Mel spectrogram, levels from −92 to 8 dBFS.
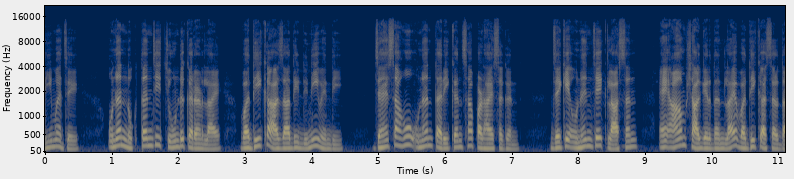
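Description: From start to finish the speech has a swirly, hollow quality with smeared consonant attacks, most likely generation loss from repeated lossy coding, around seven passes in a chain that fits MP2 at 128 kbit/s. Each re-encode quantised on a shifted frame grid, so errors stacked. A spectrogram shows nothing above 15.9 kHz, plus blotchy noise through the upper bands, while the waveform's transient edges look softened.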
